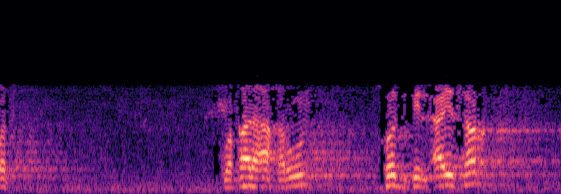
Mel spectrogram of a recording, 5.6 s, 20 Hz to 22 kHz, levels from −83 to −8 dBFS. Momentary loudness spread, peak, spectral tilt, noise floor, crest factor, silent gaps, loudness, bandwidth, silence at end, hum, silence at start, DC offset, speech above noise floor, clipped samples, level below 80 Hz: 23 LU; -6 dBFS; -2.5 dB/octave; -48 dBFS; 18 dB; none; -21 LUFS; 3.9 kHz; 0 s; none; 0 s; under 0.1%; 27 dB; under 0.1%; -60 dBFS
